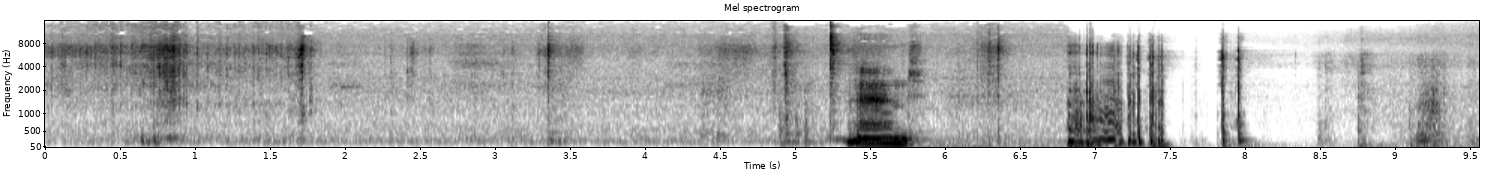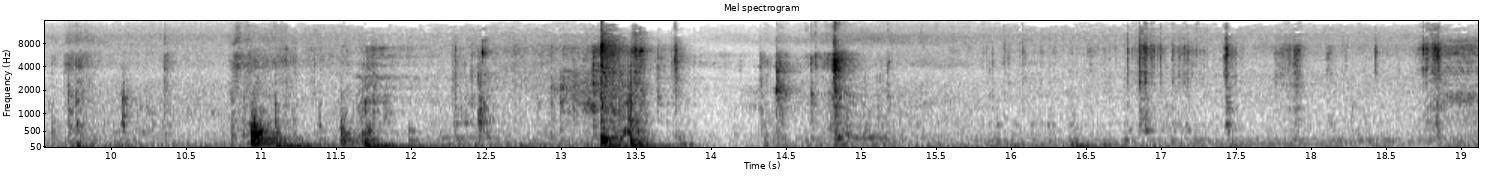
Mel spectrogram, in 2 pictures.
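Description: Knocks and rubbing from hands working insulation into a sheet-metal toaster-oven shell, with bursts of muttered voice.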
